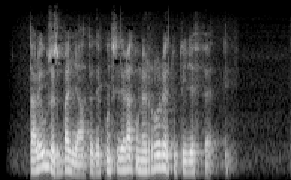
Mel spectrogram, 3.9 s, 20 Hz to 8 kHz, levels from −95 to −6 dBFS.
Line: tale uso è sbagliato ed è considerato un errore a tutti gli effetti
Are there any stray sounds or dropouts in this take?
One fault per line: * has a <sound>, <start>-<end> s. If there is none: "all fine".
all fine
